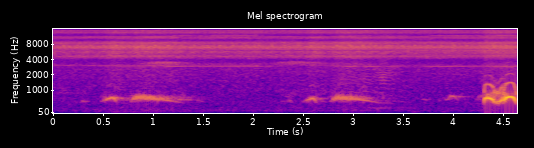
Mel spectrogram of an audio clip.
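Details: Spotted dove exchange between a wild bird and a decoy: two softer, more distant coo phrases, then a loud close double looping note beginning a new phrase at the end.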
